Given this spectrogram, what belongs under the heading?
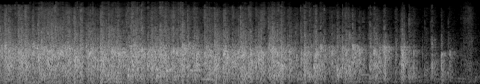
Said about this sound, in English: And a round of applause for the speaker, please.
